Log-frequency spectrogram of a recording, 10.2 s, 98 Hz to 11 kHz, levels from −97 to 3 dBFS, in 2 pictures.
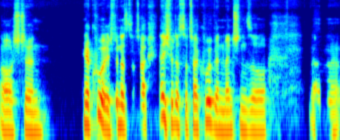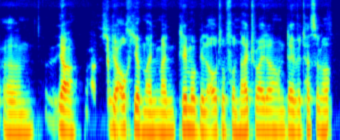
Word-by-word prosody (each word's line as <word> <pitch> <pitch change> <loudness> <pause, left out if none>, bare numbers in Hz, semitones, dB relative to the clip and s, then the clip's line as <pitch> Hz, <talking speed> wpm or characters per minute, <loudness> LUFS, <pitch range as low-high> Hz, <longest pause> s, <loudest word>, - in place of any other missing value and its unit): Oh, 130 -3 +1
schön. 125 -2 -2 0.5
Ja, 165 -1 +8
cool, - - +8
ich 125 - -1
finde 160 -2 +5
das - - -5
total 160 -1 -2 0.2
ne, 220 - +7
ich 185 - +5
finde 170 -1 +1
das 165 - 0
total 155 -2 0
cool, 185 0 +7
wenn 140 -2 0
Menschen 135 +1 -1
so, 130 0 -3 0.6
äh - - -13 0.3
äh, 120 0 -7
ähm 120 +1 -3 0.4
ja, 130 -5 +3
also - - -13
ich - - -16
habe - - -3
ja - - +4
auch 145 - 0
hier 145 -2 +2
mein 125 0 -2
mein 125 0 -2
Playmobil-Auto 135 -1 -1
von 130 0 -5
Knight 130 +1 -1
Rider 135 -1 0
und 130 0 -7
David 130 -1 -2
Hasselhoff 130 0 -3
130 Hz, 210 wpm, -23 LUFS, 125-140 Hz, 0.6 s, Ja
